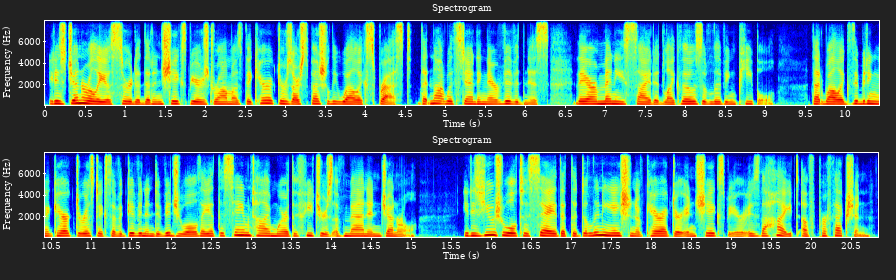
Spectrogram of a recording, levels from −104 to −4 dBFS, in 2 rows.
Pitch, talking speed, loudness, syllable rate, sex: 205 Hz, 185 wpm, -18 LUFS, 6.2 syllables/s, female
